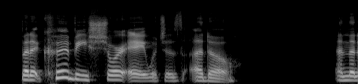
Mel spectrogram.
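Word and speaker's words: adho: Um, so it is a short a. So it's ado ado a ado ado.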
